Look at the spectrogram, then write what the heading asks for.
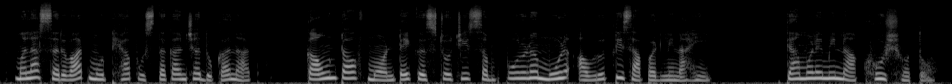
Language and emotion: Marathi, sad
